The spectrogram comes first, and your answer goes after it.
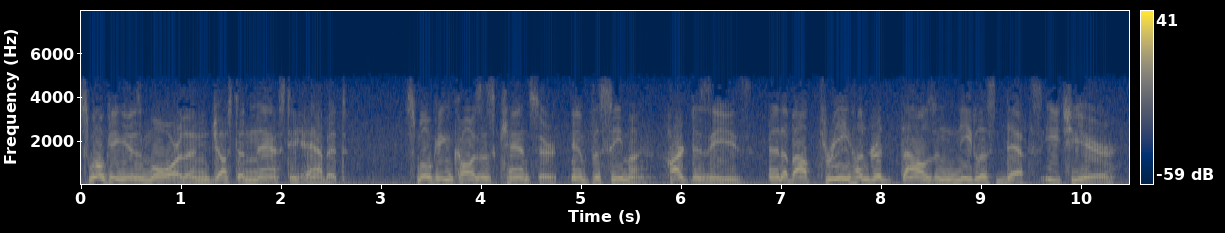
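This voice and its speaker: A man delivers a scripted radio ad. His voice is very low, with lively rises and falls. The recording is a bit dull. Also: measured pace, slight background noise. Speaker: commercial announcer.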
